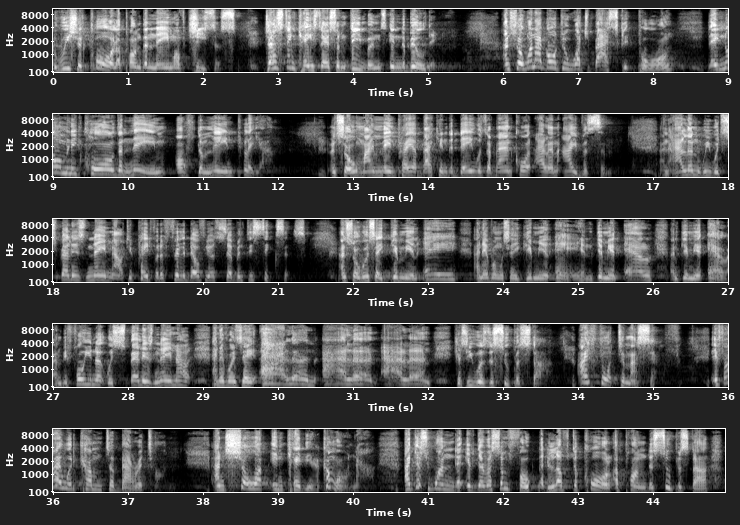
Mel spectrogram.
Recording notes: Live from Baraton University Church 2018.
